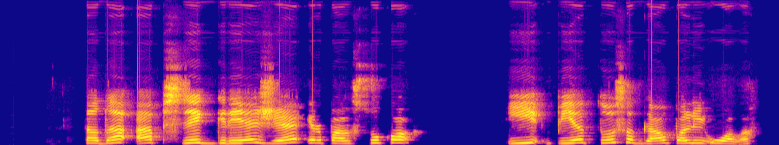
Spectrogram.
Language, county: Lithuanian, Vilnius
